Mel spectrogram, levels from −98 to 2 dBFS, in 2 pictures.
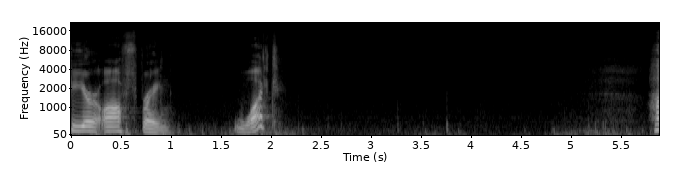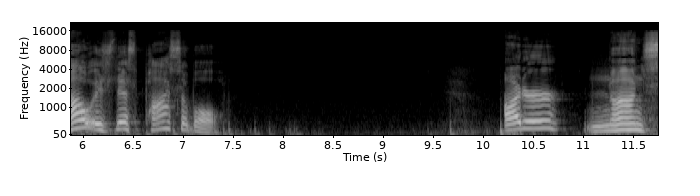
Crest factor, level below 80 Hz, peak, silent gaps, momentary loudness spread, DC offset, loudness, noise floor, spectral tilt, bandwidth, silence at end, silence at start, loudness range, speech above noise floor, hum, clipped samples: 22 dB; -68 dBFS; -14 dBFS; none; 13 LU; under 0.1%; -33 LUFS; -84 dBFS; -5 dB/octave; 16 kHz; 0 s; 0 s; 10 LU; 51 dB; none; under 0.1%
